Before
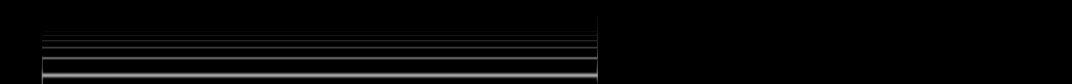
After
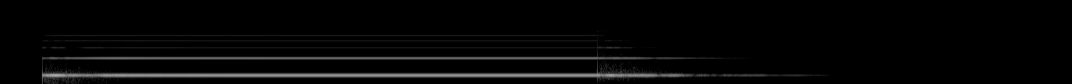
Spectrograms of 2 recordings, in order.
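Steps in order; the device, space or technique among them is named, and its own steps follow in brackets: cave (echo 0.236 s -12.5 dB; reverb RT60 2.9 s, pre-delay 15 ms, DRR -4 dB); gain -7 dB

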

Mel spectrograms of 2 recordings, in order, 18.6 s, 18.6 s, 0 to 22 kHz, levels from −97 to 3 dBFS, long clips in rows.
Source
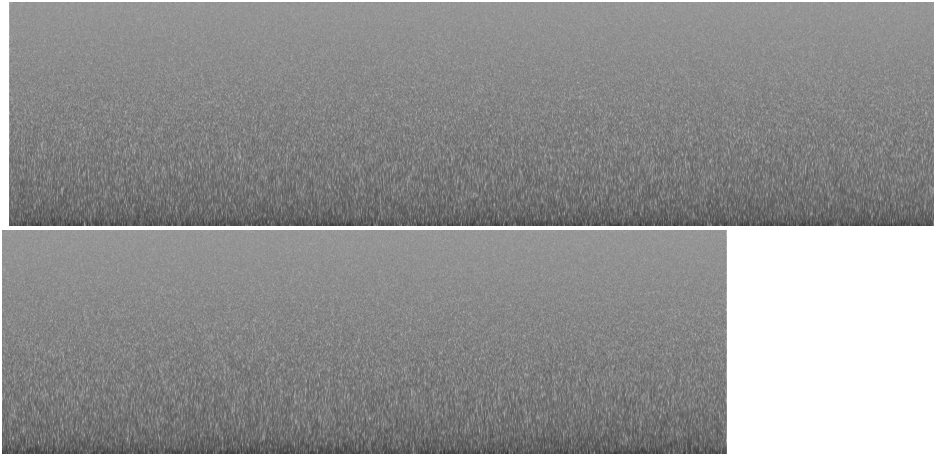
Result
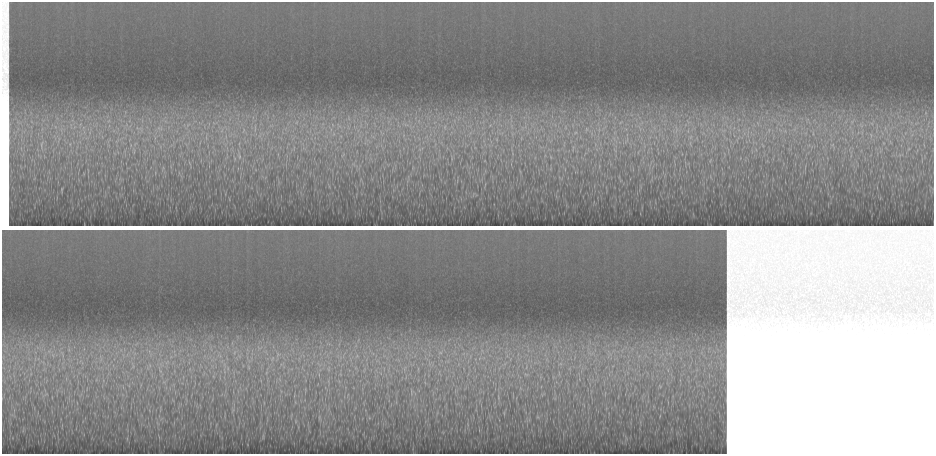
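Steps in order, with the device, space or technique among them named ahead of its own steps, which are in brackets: over-bright horn tweeter (resonant high shelf 3400 Hz +12.5 dB, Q 1.5; limiter -9.5 dBFS, peak gain reduction 6.5 dB)

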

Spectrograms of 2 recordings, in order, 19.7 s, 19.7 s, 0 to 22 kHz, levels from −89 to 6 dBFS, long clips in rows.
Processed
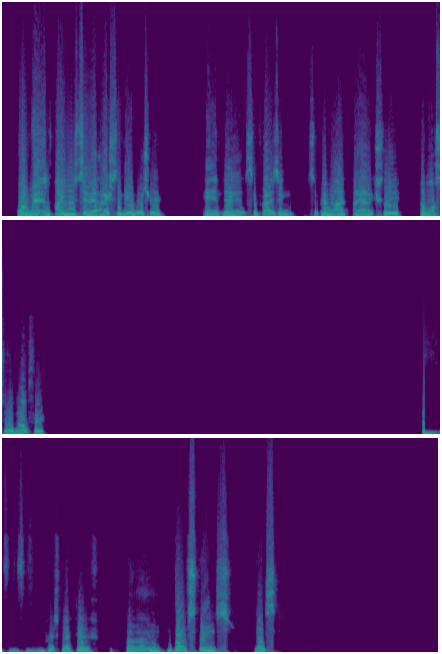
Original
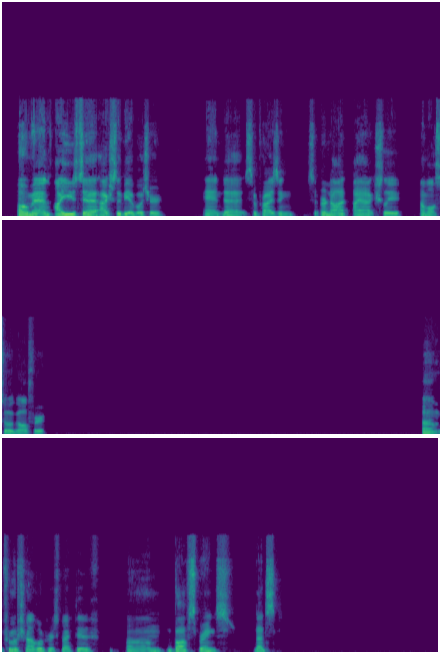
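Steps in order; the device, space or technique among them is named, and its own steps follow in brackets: overdriven rotary cabinet (tube stage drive 34 dB, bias 0.6; rotary speaker horn 5.5 Hz); 12.9–13.79 Chebyshev band-stop 170–9200 Hz, order 3; gain +2 dB

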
